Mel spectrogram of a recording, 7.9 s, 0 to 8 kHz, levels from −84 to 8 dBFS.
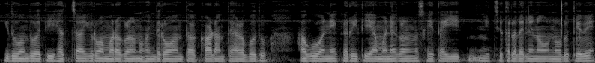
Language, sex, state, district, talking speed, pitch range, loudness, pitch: Kannada, male, Karnataka, Dakshina Kannada, 135 wpm, 105-110 Hz, -32 LUFS, 105 Hz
